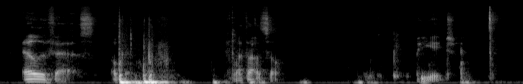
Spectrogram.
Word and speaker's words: Eliphaz: Eliphaz. Eliphaz. Okay, with the F. Eliphaz.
